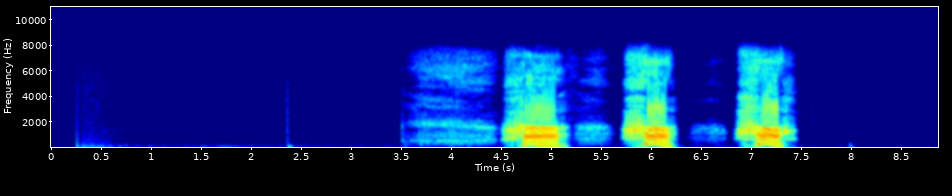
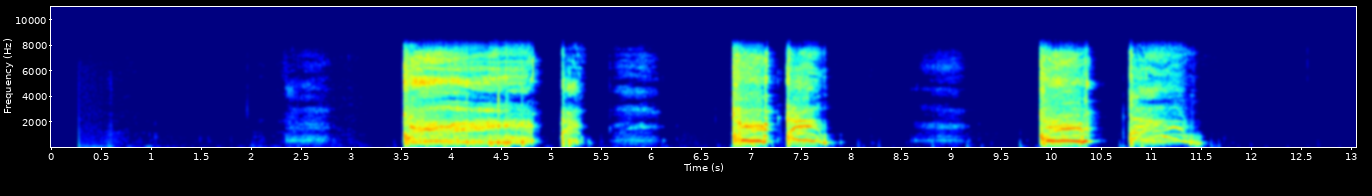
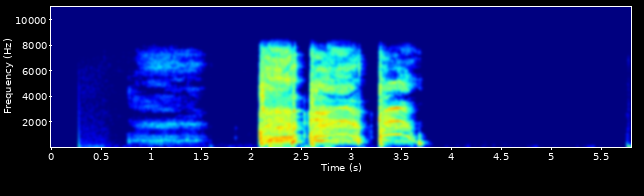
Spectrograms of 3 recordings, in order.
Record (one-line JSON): {"exhalation_length": "8.9 s", "exhalation_amplitude": 28269, "exhalation_signal_mean_std_ratio": 0.31, "three_cough_length": "13.1 s", "three_cough_amplitude": 30815, "three_cough_signal_mean_std_ratio": 0.4, "cough_length": "5.8 s", "cough_amplitude": 29329, "cough_signal_mean_std_ratio": 0.37, "survey_phase": "beta (2021-08-13 to 2022-03-07)", "age": "65+", "gender": "Female", "wearing_mask": "No", "symptom_cough_any": true, "symptom_runny_or_blocked_nose": true, "symptom_shortness_of_breath": true, "symptom_fatigue": true, "symptom_headache": true, "symptom_onset": "2 days", "smoker_status": "Never smoked", "respiratory_condition_asthma": true, "respiratory_condition_other": false, "recruitment_source": "Test and Trace", "submission_delay": "1 day", "covid_test_result": "Positive", "covid_test_method": "ePCR"}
